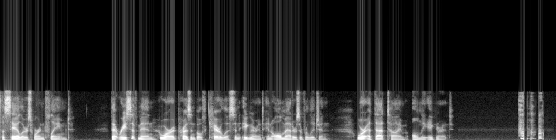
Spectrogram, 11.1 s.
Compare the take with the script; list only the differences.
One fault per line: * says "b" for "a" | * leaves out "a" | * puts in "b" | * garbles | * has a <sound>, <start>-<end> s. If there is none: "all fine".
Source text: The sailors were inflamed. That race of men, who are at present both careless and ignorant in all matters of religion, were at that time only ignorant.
* has a laugh, 10.4-10.9 s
